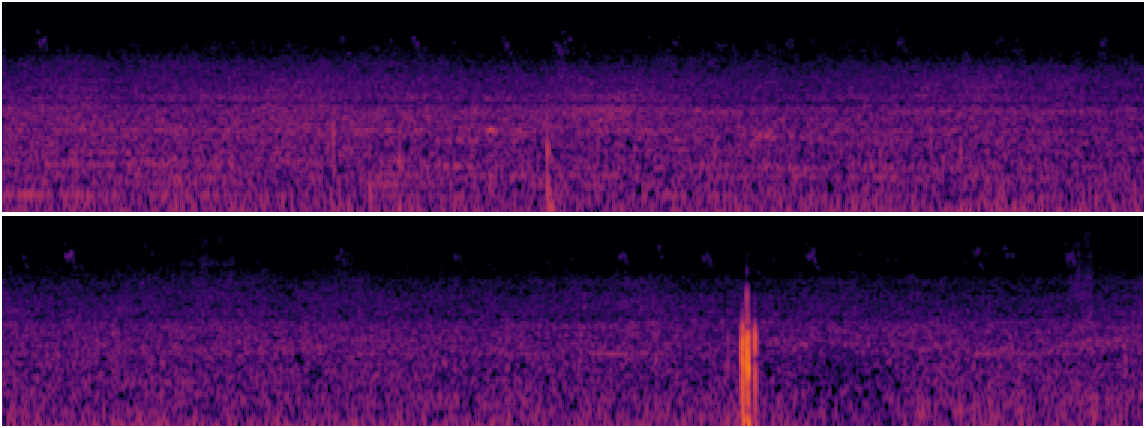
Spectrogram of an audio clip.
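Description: Outdoor ambience: a steady low rumble with faint scattered background sounds, a small knock about four seconds in and a much louder sharp knock about sixteen seconds in.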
